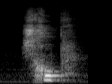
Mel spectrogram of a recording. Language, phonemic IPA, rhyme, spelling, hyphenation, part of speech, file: Dutch, /sxup/, -up, schoep, schoep, noun, Nl-schoep.ogg
- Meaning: a paddle, a blade of a water wheel or similar contraption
